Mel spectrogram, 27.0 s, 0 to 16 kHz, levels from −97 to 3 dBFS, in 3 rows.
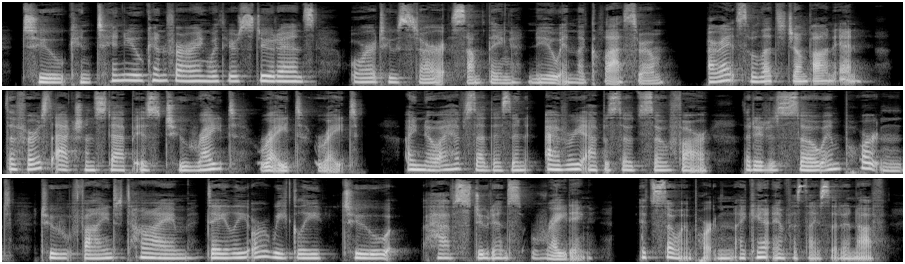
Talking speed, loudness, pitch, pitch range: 140 wpm, -19 LUFS, 185 Hz, 175-210 Hz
